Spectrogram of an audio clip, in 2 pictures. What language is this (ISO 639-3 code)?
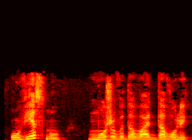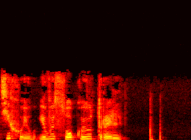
bel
